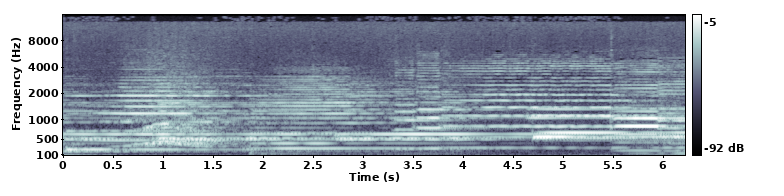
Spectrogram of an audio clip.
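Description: Slow orchestral film-score music: sustained chords for brass and strings, shifting every second or two and swelling a little about five seconds in.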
